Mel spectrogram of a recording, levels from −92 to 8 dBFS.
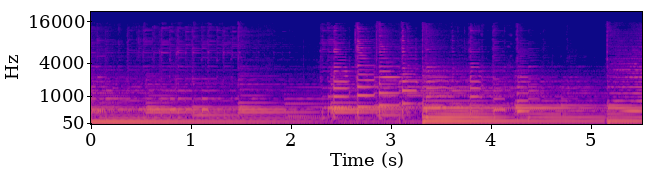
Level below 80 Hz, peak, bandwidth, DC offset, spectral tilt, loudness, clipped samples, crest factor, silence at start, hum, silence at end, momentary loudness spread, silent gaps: -58 dBFS; -20 dBFS; 16 kHz; under 0.1%; -6 dB/octave; -37 LUFS; under 0.1%; 18 dB; 0 s; none; 0 s; 10 LU; none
